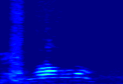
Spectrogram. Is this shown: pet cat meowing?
yes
